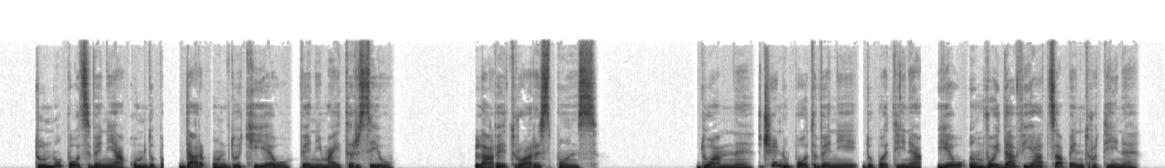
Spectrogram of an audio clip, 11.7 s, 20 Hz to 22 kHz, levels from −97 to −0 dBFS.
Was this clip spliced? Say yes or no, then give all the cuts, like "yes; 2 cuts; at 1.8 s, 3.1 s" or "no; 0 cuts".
yes; 6 cuts; at 1.6 s, 2.3 s, 3.0 s, 4.9 s, 7.6 s, 9.2 s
